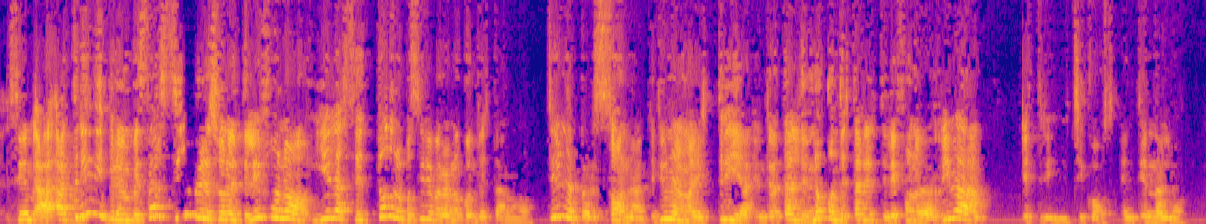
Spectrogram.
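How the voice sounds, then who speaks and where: A woman talks at a fairly quick pace with hardly any pauses. Her high voice swings very widely in pitch. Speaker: esoteric teacher. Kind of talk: live stream talk. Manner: fast.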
